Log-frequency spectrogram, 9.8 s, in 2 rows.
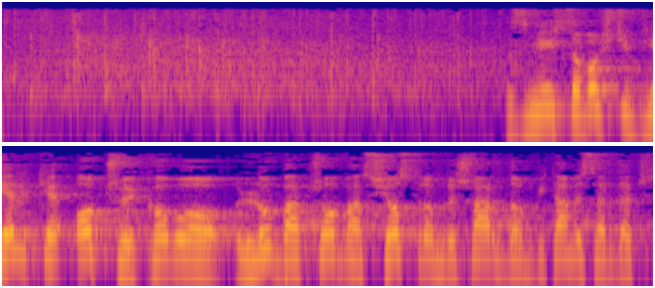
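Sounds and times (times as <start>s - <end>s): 
audience applause: 0.0s - 4.4s
speech: 3.8s - 9.7s.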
